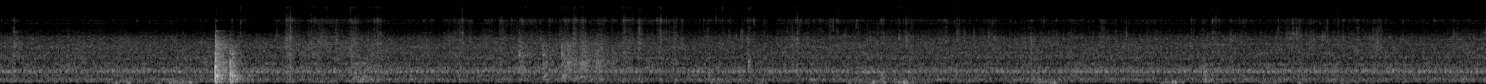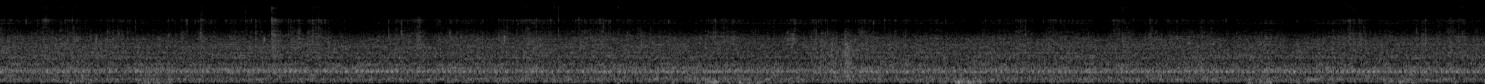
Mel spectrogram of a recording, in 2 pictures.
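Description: A gloved hand mixing raw chicken in a glass bowl, with soft squelching and plastic-glove rustling, over a steady mechanical hum. One sharp knock stands out about two seconds in.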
